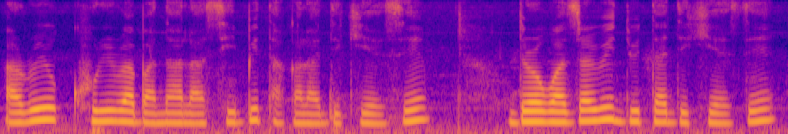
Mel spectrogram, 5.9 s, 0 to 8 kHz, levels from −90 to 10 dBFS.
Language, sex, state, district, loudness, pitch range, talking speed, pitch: Nagamese, female, Nagaland, Dimapur, -17 LUFS, 175-205 Hz, 130 wpm, 190 Hz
